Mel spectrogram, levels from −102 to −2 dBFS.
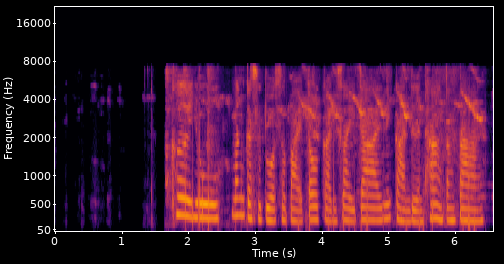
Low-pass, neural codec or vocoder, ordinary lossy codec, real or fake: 7.2 kHz; none; AAC, 48 kbps; real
